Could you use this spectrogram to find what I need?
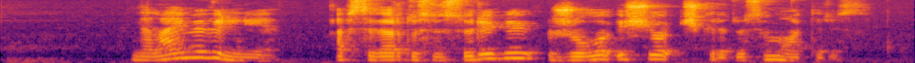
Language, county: Lithuanian, Šiauliai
